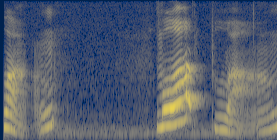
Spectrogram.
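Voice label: "imitate", Mandarin Chinese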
